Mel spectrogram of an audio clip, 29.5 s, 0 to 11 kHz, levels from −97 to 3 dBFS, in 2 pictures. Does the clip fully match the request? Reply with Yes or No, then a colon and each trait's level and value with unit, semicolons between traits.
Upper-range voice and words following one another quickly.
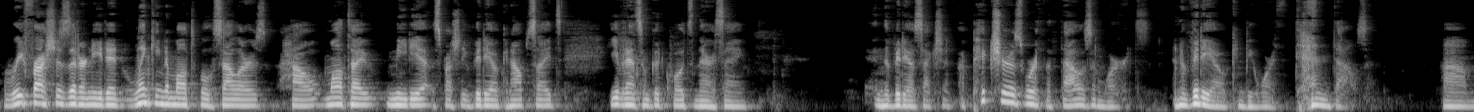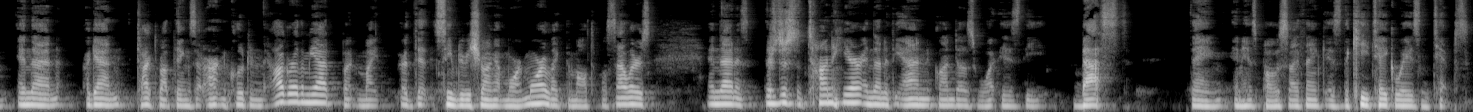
No: low, 135 Hz; fast, 210 wpm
